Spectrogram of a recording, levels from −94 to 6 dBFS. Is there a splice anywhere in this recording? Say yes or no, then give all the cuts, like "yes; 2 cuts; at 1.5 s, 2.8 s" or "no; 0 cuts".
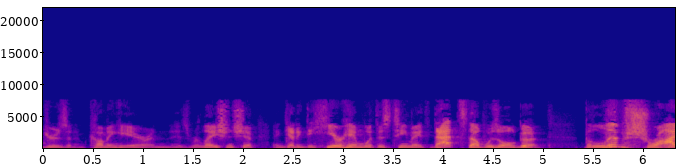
yes; 1 cut; at 2.2 s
